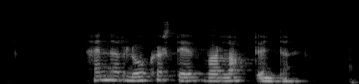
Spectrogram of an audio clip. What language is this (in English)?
Icelandic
